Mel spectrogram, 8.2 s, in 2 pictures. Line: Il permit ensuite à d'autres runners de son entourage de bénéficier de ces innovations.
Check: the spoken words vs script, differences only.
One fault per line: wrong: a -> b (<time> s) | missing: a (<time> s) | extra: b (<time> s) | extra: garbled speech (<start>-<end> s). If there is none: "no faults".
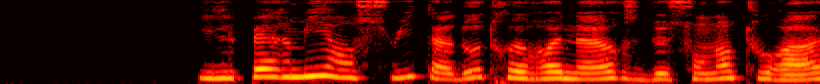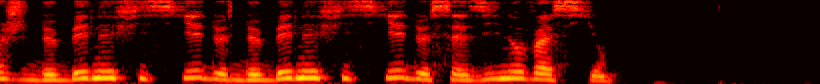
extra: de bénéficier de (5.3 s)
